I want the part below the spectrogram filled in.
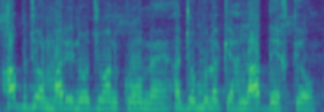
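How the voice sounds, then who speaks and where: A male television reporter with a Pakistani accent and a high voice. He asks questions politely and addresses viewers in formal presenting style. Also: steady tone, moderate pace, warm tone, a little hiss or hum. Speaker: TV interviewer, reporter.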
